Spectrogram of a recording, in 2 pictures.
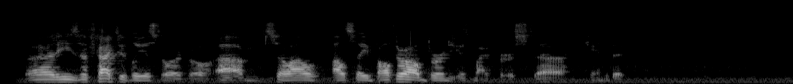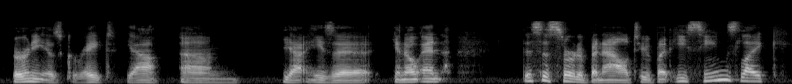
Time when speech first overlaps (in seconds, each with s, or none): none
